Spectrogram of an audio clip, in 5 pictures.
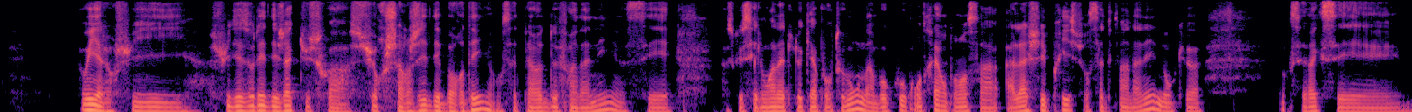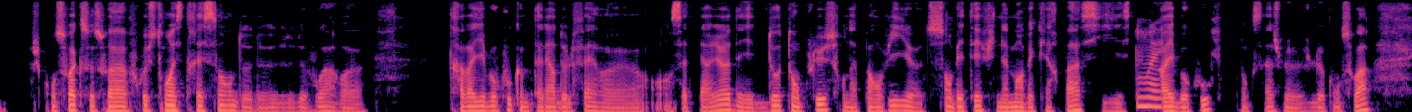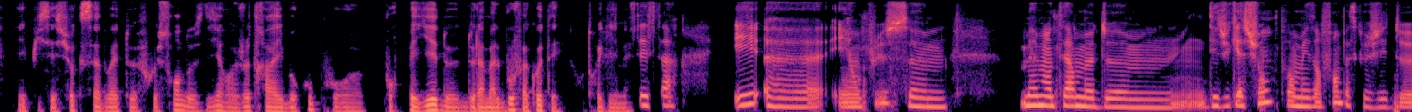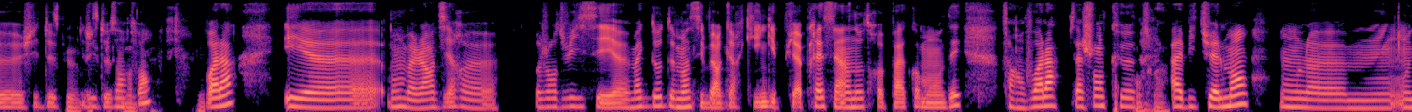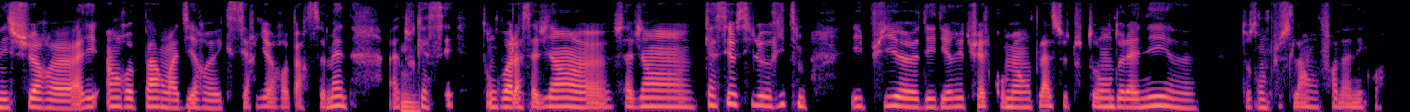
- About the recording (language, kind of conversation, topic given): French, advice, Comment planifier mes repas quand ma semaine est surchargée ?
- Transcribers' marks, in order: other noise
